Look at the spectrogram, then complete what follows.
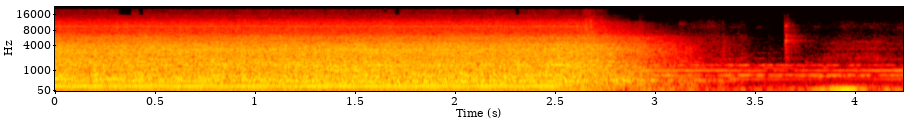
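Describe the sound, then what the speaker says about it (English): A blender whirs loudly at high speed while blending ingredients for raw zucchini pasta, a steady, continuous motor drone that stops abruptly after under three seconds and leaves a faint hum. "Alright, let's blend it."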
